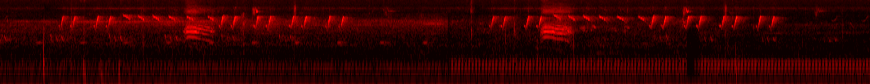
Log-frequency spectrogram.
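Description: Faint birdsong: runs of quick, high chirps repeated many times, with a falling whistled phrase about two seconds in and another about seven seconds in, over a steady low hum.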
